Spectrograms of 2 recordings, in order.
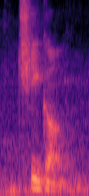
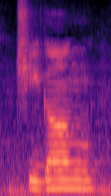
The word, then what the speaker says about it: Qigong: on the ancient and contemporary healing art of Qigong. How we pronounce it, what it means, and how we can use it.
